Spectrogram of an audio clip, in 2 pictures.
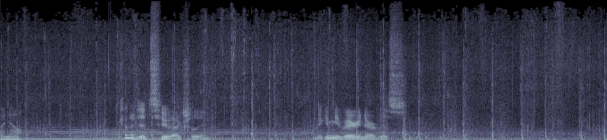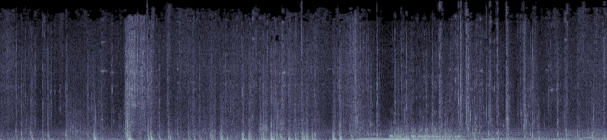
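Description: A horse's hooves clop steadily on the ground.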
